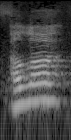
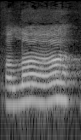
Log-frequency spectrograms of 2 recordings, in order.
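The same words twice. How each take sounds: First: It is said plainly, without melody. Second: It is said affectionately, with a little melody.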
